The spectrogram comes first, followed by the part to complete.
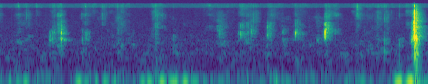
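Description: Faint, scattered clicks and light rustles of tarot cards being handled and drawn from the deck.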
